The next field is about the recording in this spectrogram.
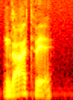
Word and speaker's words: Gatvė: Gatvė. – Note that Lithuanian G is always pronounced as in the English word go.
